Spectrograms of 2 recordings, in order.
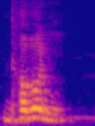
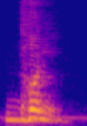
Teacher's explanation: এই যে ব্র্যাকেটে আমরা লিখে দিয়েছি ধ্বনি, ধতে একটু জোর পড়লো, ধ্বনি, ধতে একটু শ্বাসাঘাত হলো, একটু স্ট্রেস পড়লো, কিন্তু বফলার উচ্চারণ হলো না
